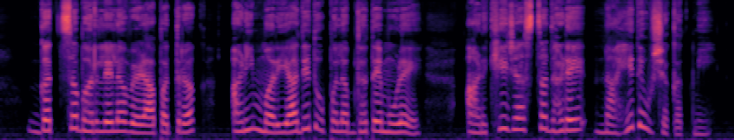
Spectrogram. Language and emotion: Marathi, sad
